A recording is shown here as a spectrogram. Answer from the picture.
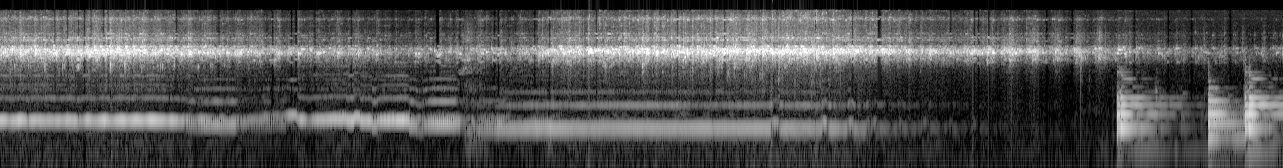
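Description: Rajbanshi folk band instrumental music. A sustained melody line that bends in pitch plays over a continuous rattle, and sharp plucked string notes come in near the end.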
